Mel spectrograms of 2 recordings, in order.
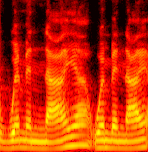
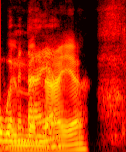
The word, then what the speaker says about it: Wembanyama: Victor Wembanyama. I just met the guy. Victor Wembanyama.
